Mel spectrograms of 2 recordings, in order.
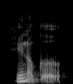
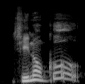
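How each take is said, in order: First: Hushed whispered repeat; whispered echo of the verdict. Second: Said in the usual way. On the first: Shown as a demonstration. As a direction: breathe it out as a whispered aside.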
